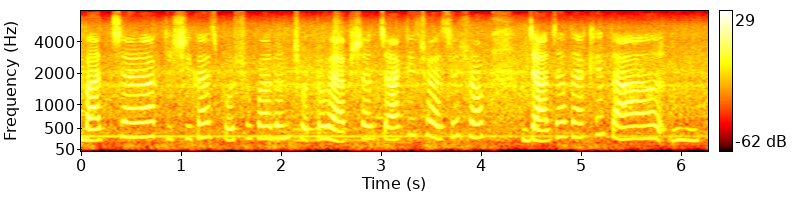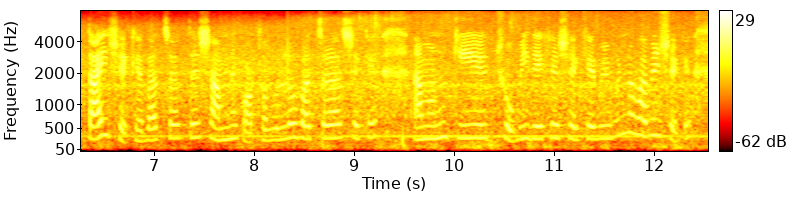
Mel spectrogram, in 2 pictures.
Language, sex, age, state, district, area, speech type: Bengali, female, 30-45, West Bengal, Purba Medinipur, rural, spontaneous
